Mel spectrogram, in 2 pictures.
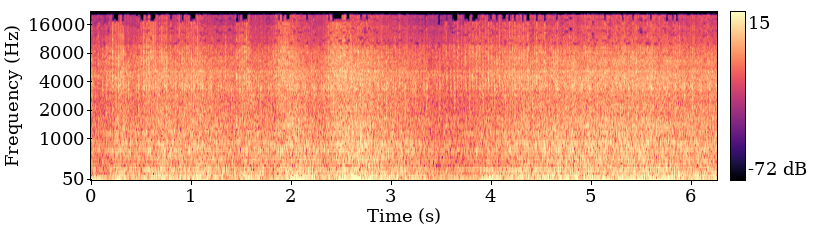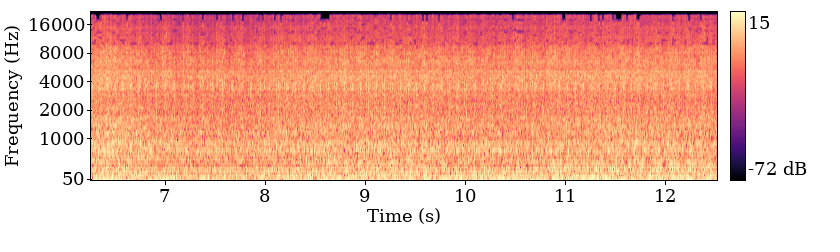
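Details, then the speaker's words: Six-wheeled Toyota truck after fuel tank replacement, new fuel filter and fuel line, left idling: idle sags and picks back up with loose irregular beat, hunting; fuel filter didn't fix it, owner next suspects ignition. "Same problem. So, replacing the fuel filter, that was a good thing to do, but it didn't necessarily fix my problem. I'm still having that same odd idle."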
